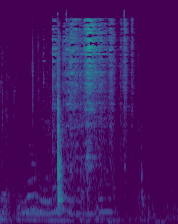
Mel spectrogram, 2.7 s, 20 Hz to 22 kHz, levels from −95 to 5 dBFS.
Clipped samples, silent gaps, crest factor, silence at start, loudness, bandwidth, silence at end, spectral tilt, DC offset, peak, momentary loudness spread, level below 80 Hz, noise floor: under 0.1%; none; 26 dB; 0.75 s; -38 LUFS; 16 kHz; 0.7 s; 2.5 dB/octave; under 0.1%; -20 dBFS; 20 LU; under -90 dBFS; -84 dBFS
